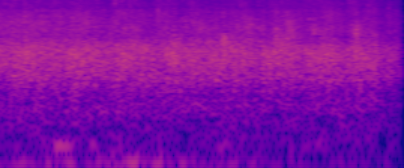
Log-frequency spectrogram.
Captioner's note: applause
